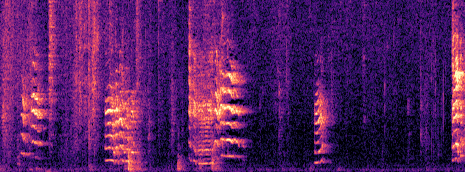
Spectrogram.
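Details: Capuchin monkeys MonkeyXander and Ohana, kept as pets, having breakfast in bed one morning after a bath. Several high, tonal squeals bend downward in quick runs over a rustling indoor background.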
